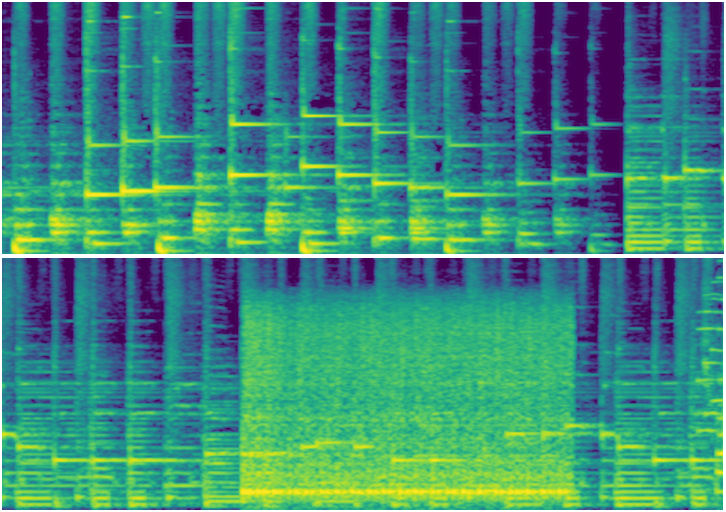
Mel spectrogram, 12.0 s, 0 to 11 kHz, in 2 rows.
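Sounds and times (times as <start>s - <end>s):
light children's music: 0.0s - 12.0s
snare drum roll: 8.0s - 10.8s.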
